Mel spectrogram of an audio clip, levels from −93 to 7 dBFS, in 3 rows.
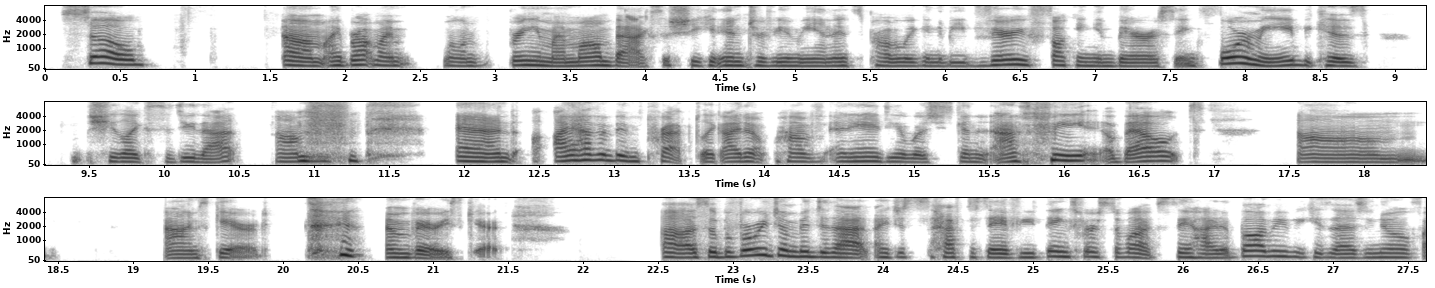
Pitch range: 180-215 Hz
